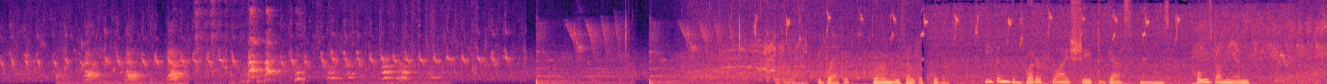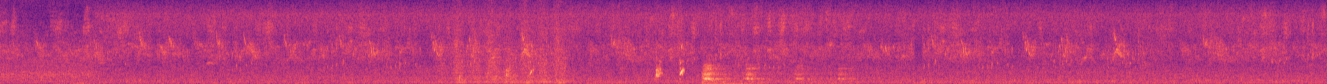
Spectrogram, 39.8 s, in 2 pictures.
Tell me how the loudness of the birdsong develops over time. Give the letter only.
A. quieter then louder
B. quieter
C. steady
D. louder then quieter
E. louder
C.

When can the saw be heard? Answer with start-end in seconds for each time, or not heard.
26.4-28.6.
